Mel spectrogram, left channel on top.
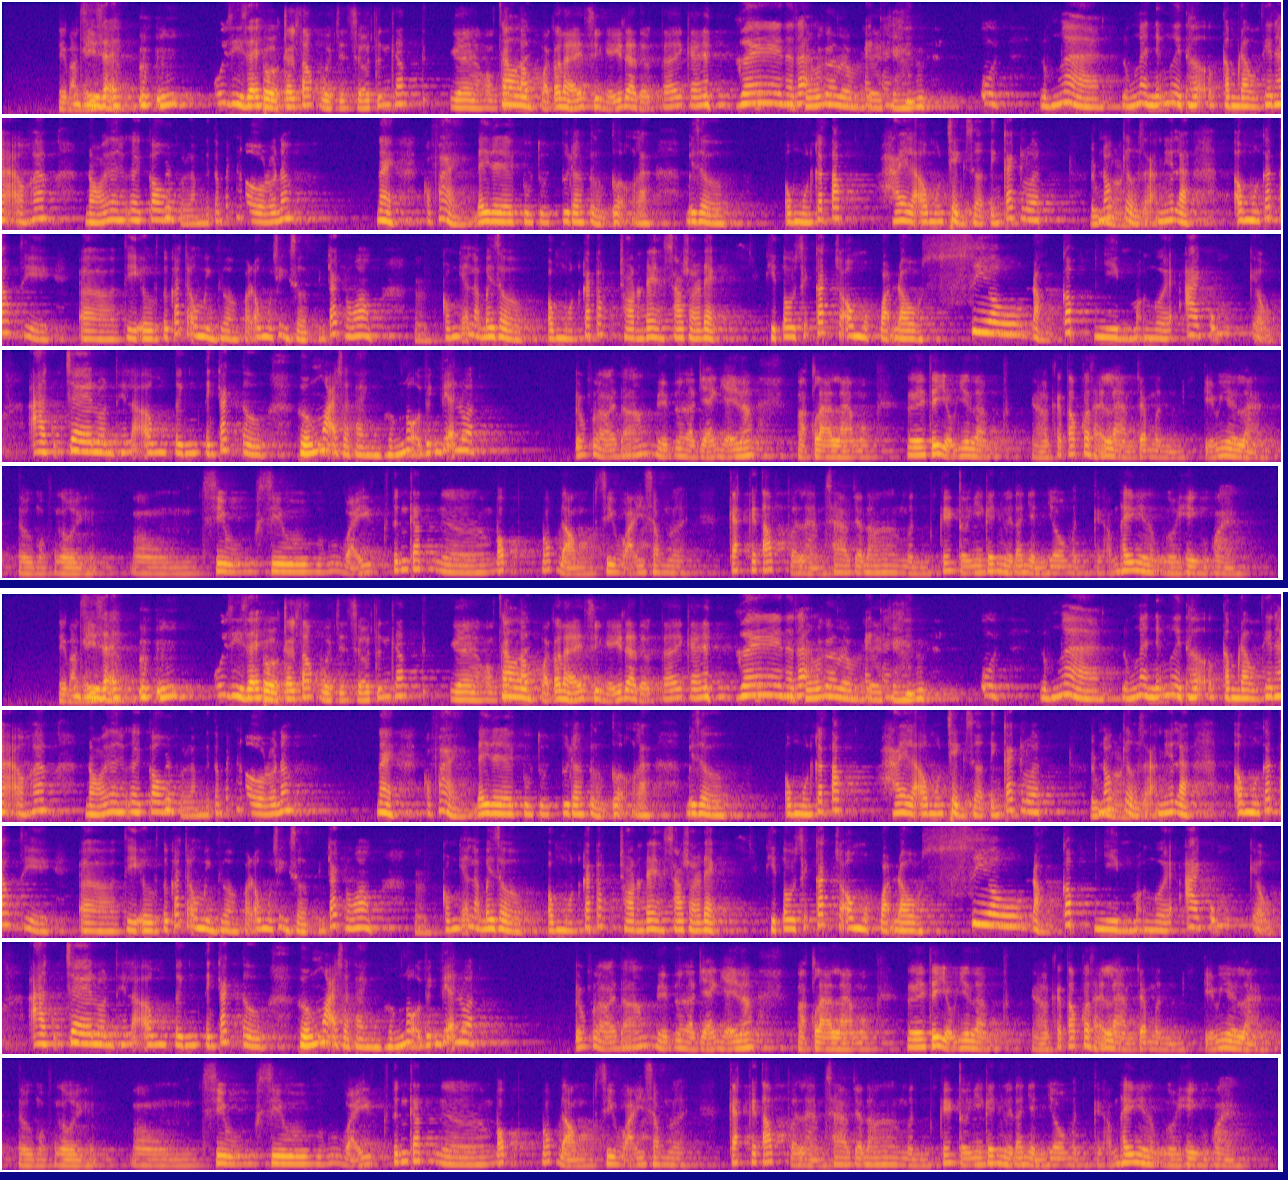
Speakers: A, in the centre; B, on the left (about 60°).
A: thì bà
B: gì
A: nghĩ sao
B: vậy?
A: <laughs>
B: Ui gì vậy?
A: vừa cắt tóc vừa chỉnh sửa tính cách ghê không ông
B: Trời,
A: cắt tóc mà có thể suy nghĩ ra được tới cái <laughs>
B: ghê thật á.
A: cái mức đó luôn
B: Cái
A: ghê
B: cái
A: chưa
B: ui đúng là đúng là những người thợ cầm đầu thiên hạ khác nói ra những cái câu
A: <laughs>
B: kiểu làm người ta bất ngờ luôn á. Này, có phải đây đây, đây tôi tôi tôi đang tưởng tượng là bây giờ ông muốn cắt tóc hay là ông muốn chỉnh sửa tính cách luôn.
A: đúng
B: Nó
A: rồi
B: kiểu dạng như là ông muốn cắt tóc thì ờ, thì ừ tôi cắt cho ông bình thường, còn ông muốn chỉnh sửa tính cách đúng không?
A: Ờ.
B: Có nghĩa là bây giờ ông muốn cắt tóc cho nó đẹp, sao cho nó đẹp thì tôi sẽ cắt cho ông một quả đầu siêu đẳng cấp nhìn mọi người ai cũng kiểu ai cũng chê luôn thế là ông tính tính cách từ hướng ngoại trở thành hướng nội vĩnh viễn luôn
A: đúng rồi đó thì nó là dạng vậy đó hoặc là làm một thí thí dụ như là ờ, cắt tóc có thể làm cho mình kiểu như là từ một người ờ, siêu siêu quậy tính cách ờ, bốc bốc đồng siêu quậy xong rồi cắt cái tóc và làm sao cho nó mình cái tự nhiên cái người ta nhìn vô mình cảm thấy như là một người hiền hòa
